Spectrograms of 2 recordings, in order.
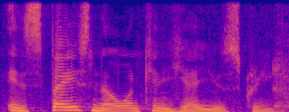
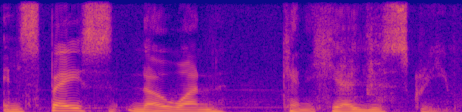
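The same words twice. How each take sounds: First: Said in the usual way. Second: Low, slow trailer narrator; horror trailer voice. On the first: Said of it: "Do you want to go and see that movie?". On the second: Shown as a demonstration. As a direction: sink deep and drag the last words. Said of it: "That tagline says".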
